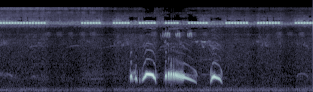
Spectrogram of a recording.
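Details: Spotted dove giving one three-part phrase: short curved coo, a longer loud coo sliding downward, then a final brief hooked coo, with a continuous faint high tone in the background.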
